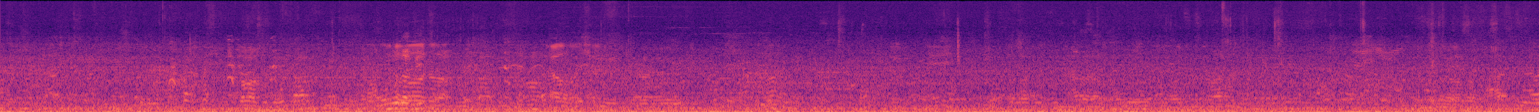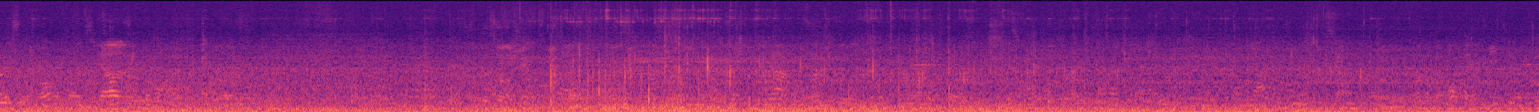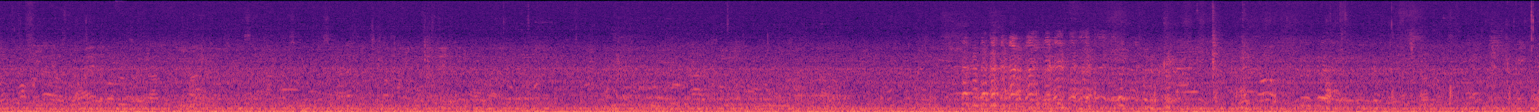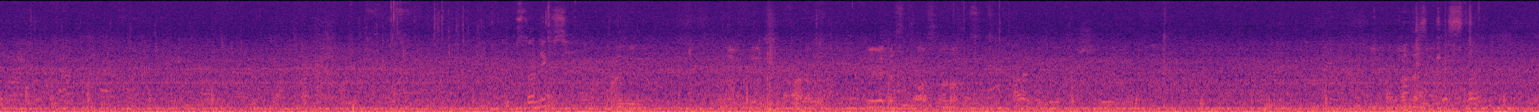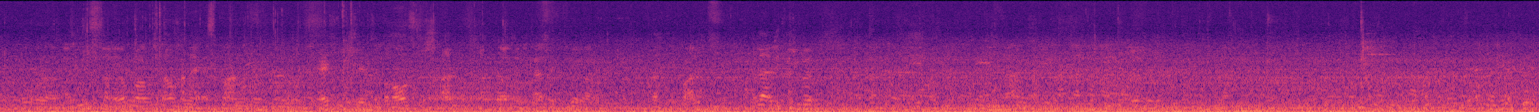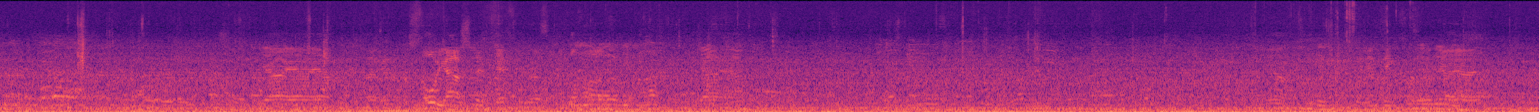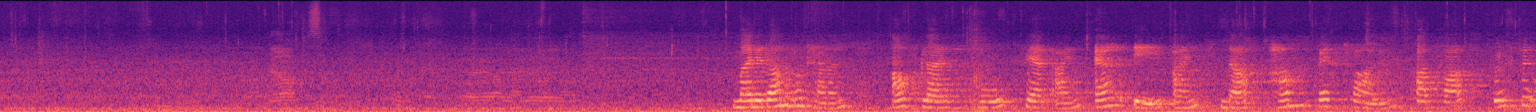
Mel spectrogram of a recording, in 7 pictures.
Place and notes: people waiting and talking at the rail track, train passing by, a female anouncement, a train drives in and stops at the station
soundmap d - social ambiences and topographic field recordings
